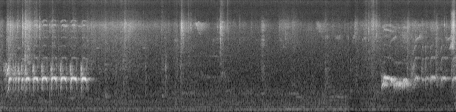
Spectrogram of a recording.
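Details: Unusual call from a caged zebra dove housed with two others: a quick beaded trill of even staccato notes lasting under two seconds, then a quiet stretch with faint rustling, and a second rougher trill near the end.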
